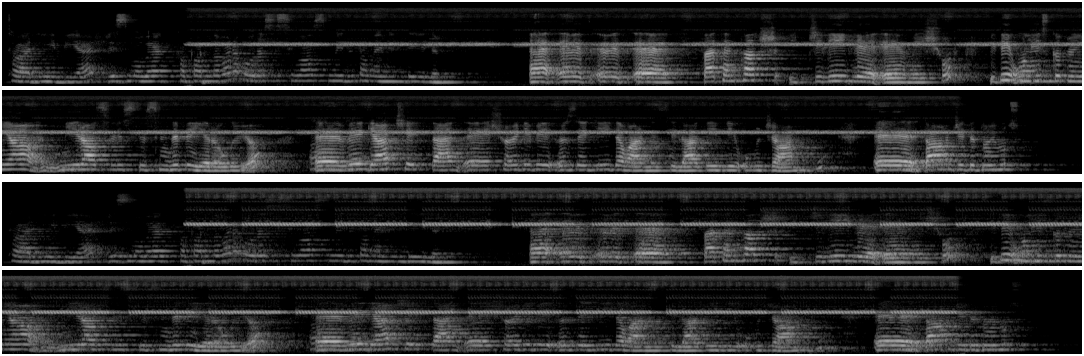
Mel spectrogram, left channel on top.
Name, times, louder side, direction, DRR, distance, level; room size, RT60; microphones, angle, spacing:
voice 1, 0.1-4.6 10.2-10.7 13.9-14.5 19.8-20.0, left 2 dB, 30° left, 5 dB, 0.5 m, -42 dB
sound 1, 1.8-20.4, right 5 dB, 70° right, 0.6 m, -32 dB
voice 2, 5.3-6.7 7.0-21.0, left 4 dB, 75° left, 8 dB, 0.5 m, -31 dB
9.4 x 3.4 x 3.0 m, 1.2 s
head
